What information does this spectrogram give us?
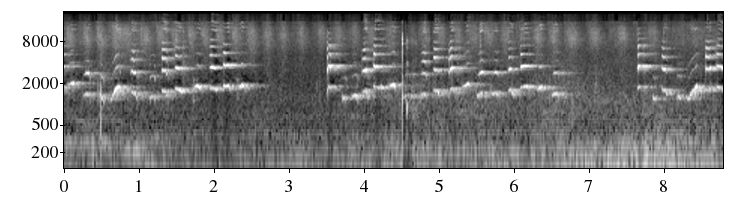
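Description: A cockatiel sings a run of clear, bright whistles that slide up and down in quick phrases.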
